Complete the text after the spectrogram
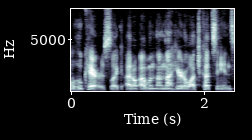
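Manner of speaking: usual speaking voice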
